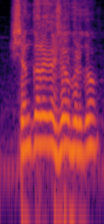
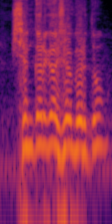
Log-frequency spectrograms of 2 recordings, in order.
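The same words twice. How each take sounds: The two takes are said the same way.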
